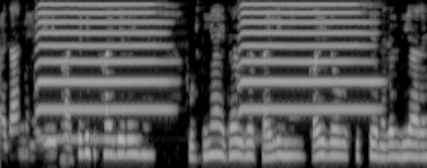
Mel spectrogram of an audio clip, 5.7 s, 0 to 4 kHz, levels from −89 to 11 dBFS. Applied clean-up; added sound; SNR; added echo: classical method Wiener filter.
